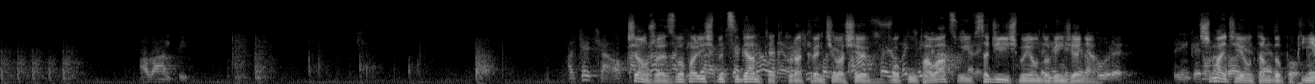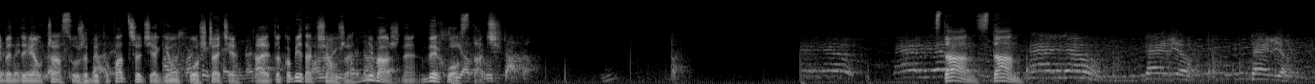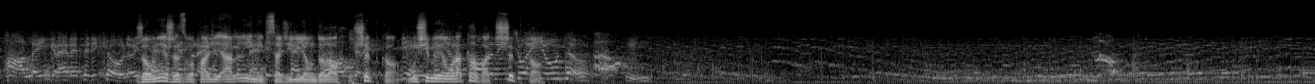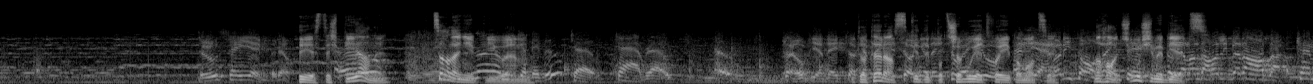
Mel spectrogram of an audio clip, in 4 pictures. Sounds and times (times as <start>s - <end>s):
Speech: 1.4s - 2.0s, 5.7s - 18.6s, 21.2s - 32.8s, 41.4s - 52.5s.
